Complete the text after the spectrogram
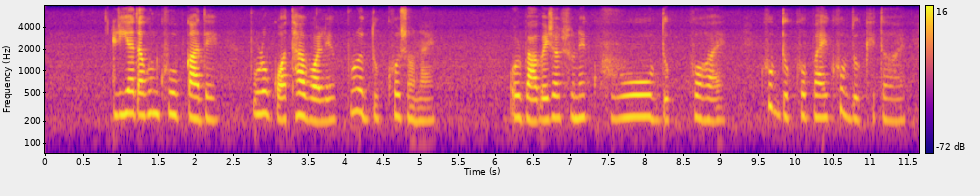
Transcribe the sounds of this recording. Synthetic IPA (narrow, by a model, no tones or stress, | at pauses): ɾiat̪ɔkʰonkʰubkãd̪e | puɾokɔt̪ʰabɔlepuɾod̪ukʰːoʃonae | o̰ɾbʱabeʃɔbʃunekʰubd̪ukʰːoɦɔe | kʰubd̪ukʰːopʰaekʰubd̪ukʰːit̪oɦɔe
